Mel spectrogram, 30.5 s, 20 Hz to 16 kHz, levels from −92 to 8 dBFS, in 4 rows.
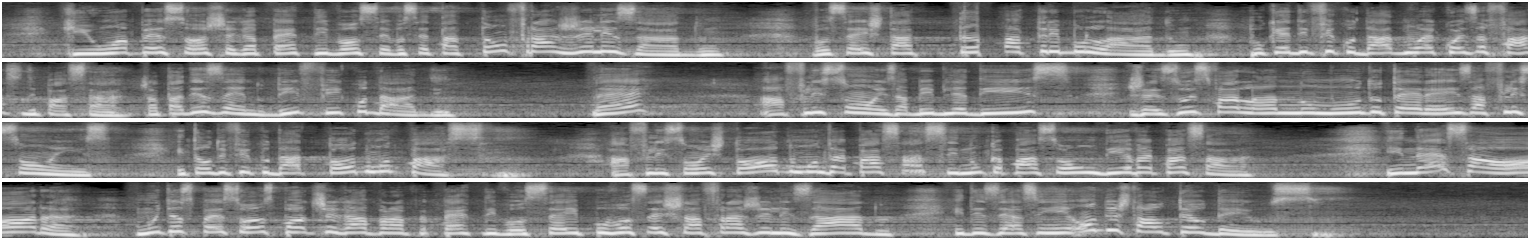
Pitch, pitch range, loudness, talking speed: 270 Hz, 240-305 Hz, -10 LUFS, 155 wpm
